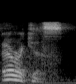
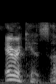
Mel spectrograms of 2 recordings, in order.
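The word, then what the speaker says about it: Eraqus: So then, Master Iroquois. Did I say that right? – Almost. Ericus. – Ericus. Okay.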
